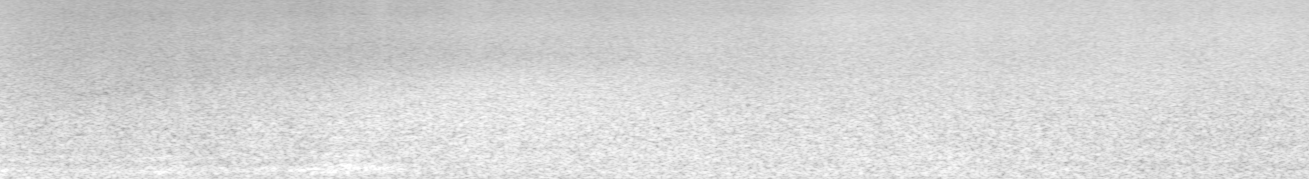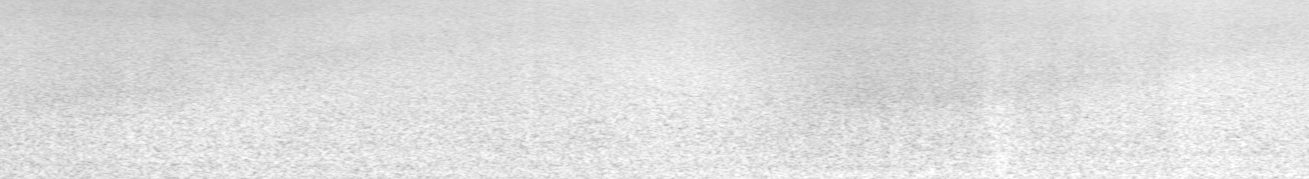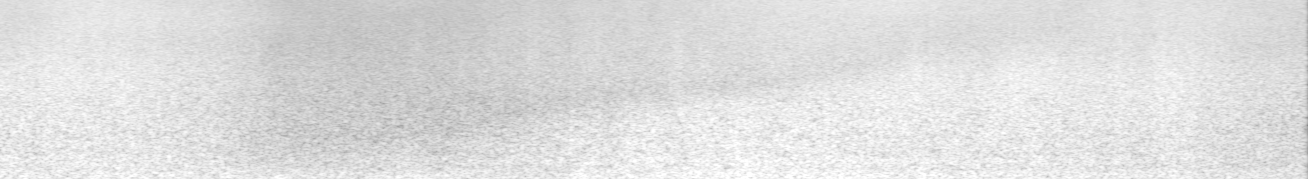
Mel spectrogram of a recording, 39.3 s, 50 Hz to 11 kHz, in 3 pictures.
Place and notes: At the beach, Sound of the waves, Zoom H6 M/S, Rode NT4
